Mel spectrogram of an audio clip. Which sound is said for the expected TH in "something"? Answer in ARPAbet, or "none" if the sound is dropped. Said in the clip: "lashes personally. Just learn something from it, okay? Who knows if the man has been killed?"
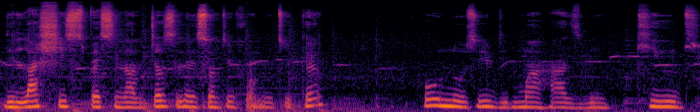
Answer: T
